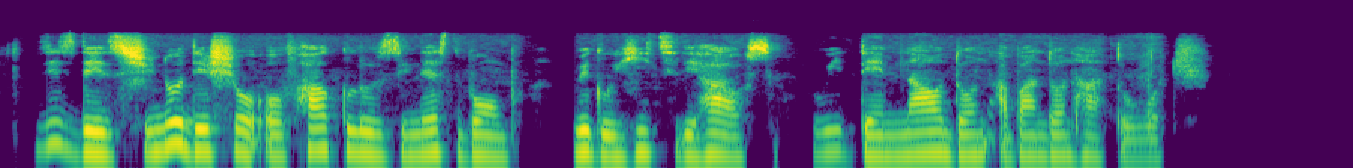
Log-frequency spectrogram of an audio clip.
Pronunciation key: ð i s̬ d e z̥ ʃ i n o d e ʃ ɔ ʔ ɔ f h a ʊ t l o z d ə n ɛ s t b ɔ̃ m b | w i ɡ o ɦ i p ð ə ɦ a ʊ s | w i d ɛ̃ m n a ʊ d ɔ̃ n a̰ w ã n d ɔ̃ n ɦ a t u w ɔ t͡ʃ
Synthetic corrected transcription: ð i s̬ d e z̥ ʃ i n o d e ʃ ɔ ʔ ɔ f h a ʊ k l o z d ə n ɛ s t b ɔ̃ m b | w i ɡ o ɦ i t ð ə ɦ a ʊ s | w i d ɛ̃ m n a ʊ d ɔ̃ n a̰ b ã n d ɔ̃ n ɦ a t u w ɔ t͡ʃ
